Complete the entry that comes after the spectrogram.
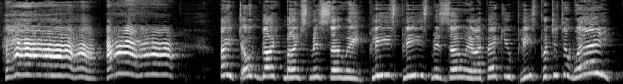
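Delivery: very high, loud panicked pleading; shrieking shopkeeper terrified of mice; terrified screaming. A narrator's reading. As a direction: scream and beg from on top of the counter. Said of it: "stood for quite a while screaming".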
